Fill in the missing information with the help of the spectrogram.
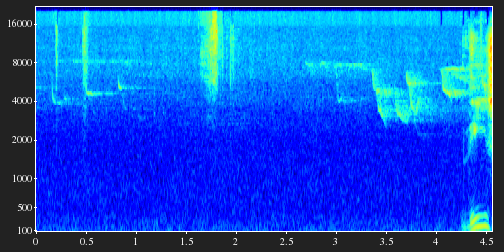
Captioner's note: birds chirping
